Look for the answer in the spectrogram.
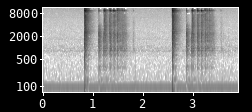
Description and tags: pencil falling.
fall, falling, Pencil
